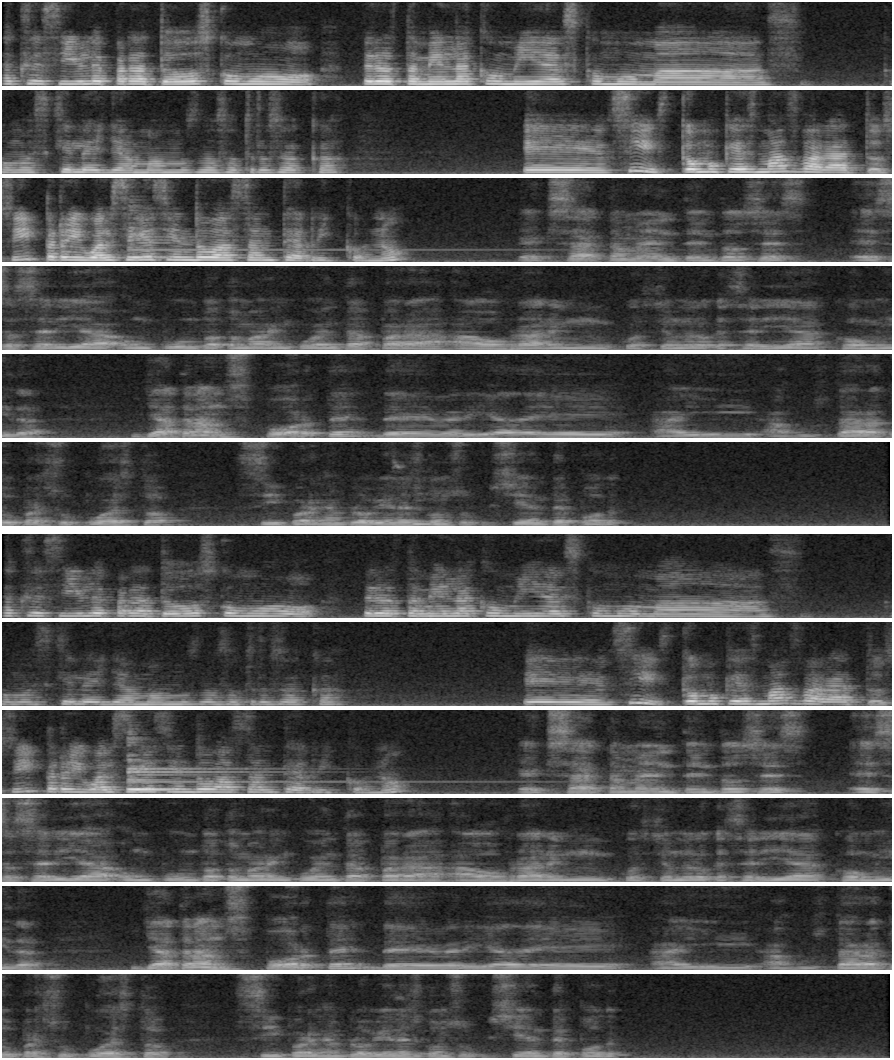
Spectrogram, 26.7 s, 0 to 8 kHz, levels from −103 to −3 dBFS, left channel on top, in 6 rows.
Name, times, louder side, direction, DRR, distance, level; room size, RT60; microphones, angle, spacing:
voice 1, 0.0-1.6 1.8-3.9 4.4-6.1 7.1-10.9 24.3-24.5, left 5 dB, 80° left, 0.4 m, -30 dB
sound 1, 9.5-11.6, right 9 dB, 80° right, 0.6 m, -35 dB
voice 2, 11.5-18.1 18.4-25.3, equal, 35° right, 0.6 m, -41 dB
2.5 x 2.2 x 2.9 m
head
